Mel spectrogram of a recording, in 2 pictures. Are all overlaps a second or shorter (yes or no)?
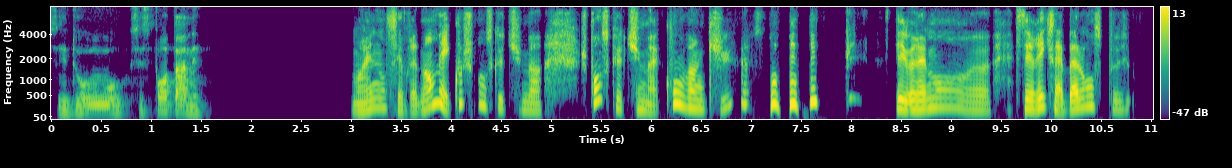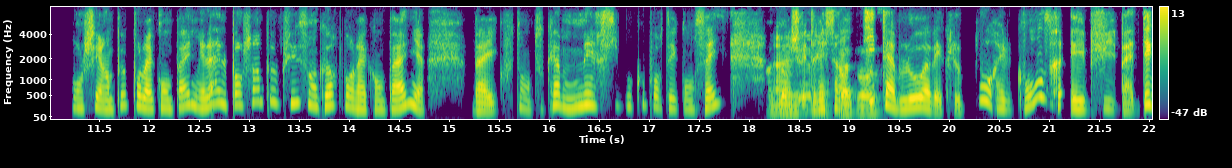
no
